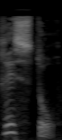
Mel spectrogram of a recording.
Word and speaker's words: resto: okay, but then, well, phonetically it's exactly the same, so un resto, okay, so whether with O or then with AU, but then it's resto, resto, the same way, okay, so un restaurant, un resto.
